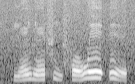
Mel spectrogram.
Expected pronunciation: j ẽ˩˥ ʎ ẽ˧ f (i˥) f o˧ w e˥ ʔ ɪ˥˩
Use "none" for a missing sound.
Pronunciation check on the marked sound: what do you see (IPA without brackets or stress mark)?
i˥˩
